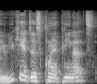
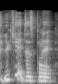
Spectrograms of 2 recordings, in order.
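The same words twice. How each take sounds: First: Said in the usual way. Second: Laughing. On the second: Real, not acted. Laughs while repeating the point.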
